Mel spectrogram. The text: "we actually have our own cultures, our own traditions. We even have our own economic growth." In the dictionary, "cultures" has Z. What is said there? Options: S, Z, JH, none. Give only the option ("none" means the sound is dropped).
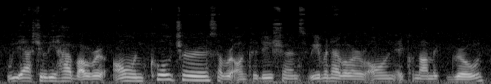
S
